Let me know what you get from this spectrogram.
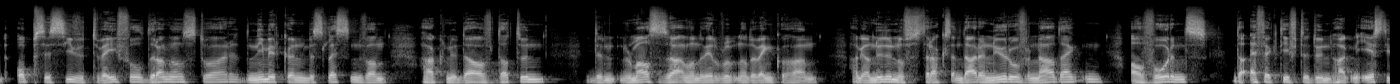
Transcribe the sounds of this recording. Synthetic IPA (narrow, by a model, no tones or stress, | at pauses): nɔpsɛsivətwɛjfəlˠdrɑŋɑlˠzətwaːɾənimeːrkɵnənbəslɪsənvɑnhaːɪknydaɔfdɑt̚un | dənɔrmaːlˠstəzaːkənvɑndəʋeːdlˠbəoblˠtnaːrdəʋɪŋkəlˠɣaːn | haːɪɡ̚dɑtnydunɔfstrɑksɛndaːɾənyːəɾoːvərnaːdɛŋkənɑlˠvoːɾəns | dɑtɛfɛk̚tiftədunɦaːɪknḭʔeːrst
